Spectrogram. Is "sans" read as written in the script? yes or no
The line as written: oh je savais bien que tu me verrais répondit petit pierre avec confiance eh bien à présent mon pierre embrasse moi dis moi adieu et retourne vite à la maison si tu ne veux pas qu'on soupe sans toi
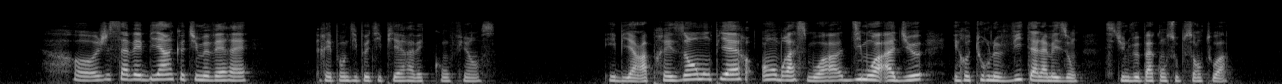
yes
